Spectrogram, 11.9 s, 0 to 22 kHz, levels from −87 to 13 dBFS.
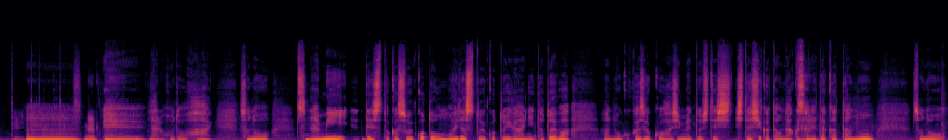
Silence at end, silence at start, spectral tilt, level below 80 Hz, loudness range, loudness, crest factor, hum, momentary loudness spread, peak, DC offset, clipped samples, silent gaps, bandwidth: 0.05 s; 0.15 s; -4.5 dB/octave; -64 dBFS; 3 LU; -31 LUFS; 16 dB; none; 12 LU; -14 dBFS; under 0.1%; under 0.1%; none; 15.5 kHz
